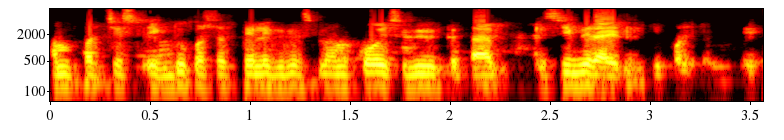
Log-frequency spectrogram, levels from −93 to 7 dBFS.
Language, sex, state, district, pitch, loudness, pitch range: Hindi, male, Uttar Pradesh, Jyotiba Phule Nagar, 130 Hz, -17 LUFS, 125-140 Hz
